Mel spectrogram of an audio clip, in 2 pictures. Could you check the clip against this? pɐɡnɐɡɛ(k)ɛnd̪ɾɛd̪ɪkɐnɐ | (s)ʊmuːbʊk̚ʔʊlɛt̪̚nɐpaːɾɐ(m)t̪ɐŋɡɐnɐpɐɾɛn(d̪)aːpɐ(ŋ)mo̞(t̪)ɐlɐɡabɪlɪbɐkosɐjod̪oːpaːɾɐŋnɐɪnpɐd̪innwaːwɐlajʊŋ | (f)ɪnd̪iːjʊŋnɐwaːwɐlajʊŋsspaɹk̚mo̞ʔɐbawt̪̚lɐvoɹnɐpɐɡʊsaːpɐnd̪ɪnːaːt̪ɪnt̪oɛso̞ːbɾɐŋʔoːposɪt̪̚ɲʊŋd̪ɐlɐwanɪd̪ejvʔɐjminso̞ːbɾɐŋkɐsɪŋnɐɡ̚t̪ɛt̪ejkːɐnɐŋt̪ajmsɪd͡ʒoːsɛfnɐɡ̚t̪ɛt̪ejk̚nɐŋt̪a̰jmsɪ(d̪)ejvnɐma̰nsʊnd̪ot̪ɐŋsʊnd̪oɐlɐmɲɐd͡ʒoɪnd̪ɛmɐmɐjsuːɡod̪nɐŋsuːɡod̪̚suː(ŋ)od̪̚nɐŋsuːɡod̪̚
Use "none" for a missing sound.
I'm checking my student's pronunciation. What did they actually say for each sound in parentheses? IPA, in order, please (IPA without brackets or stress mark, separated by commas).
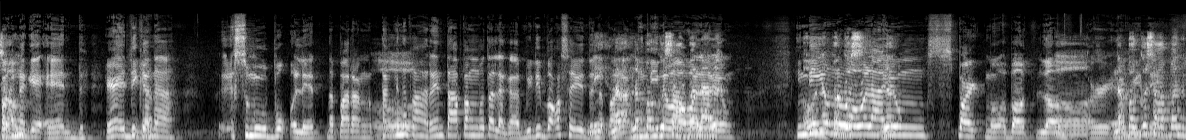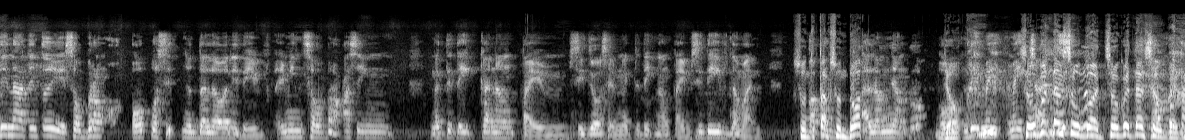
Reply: ʔ, s, ŋ, t̪, ŋ, t̪, h, d̪, ɡ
